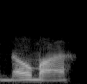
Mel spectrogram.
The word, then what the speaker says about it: Nomar: Just a quick, I have an honorable mention just off the Nomar, or as we pronounce Noma.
